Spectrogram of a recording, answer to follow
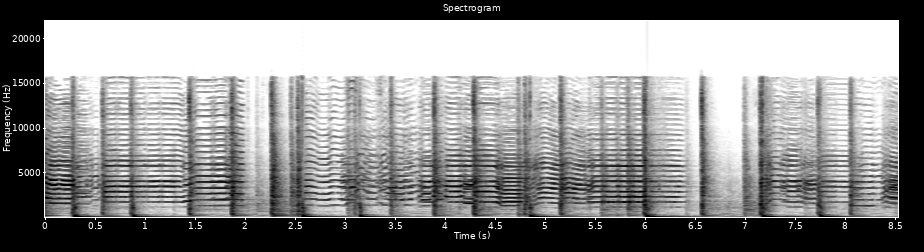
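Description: Two zurnas play a Turkish folk melody with a loud, reedy tone over a davul pounding a steady beat.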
